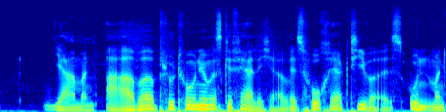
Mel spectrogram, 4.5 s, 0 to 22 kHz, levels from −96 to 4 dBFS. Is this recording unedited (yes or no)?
no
